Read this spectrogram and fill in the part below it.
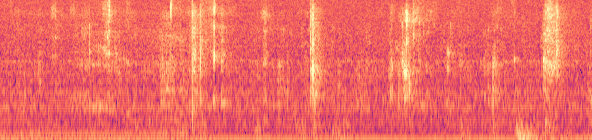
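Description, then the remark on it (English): Someone bites into and chews a fry, making a handful of soft, crisp crunches spaced irregularly over a steady low electrical hum, with no talking. “I don't think you could eat a fry like that, dude.”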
